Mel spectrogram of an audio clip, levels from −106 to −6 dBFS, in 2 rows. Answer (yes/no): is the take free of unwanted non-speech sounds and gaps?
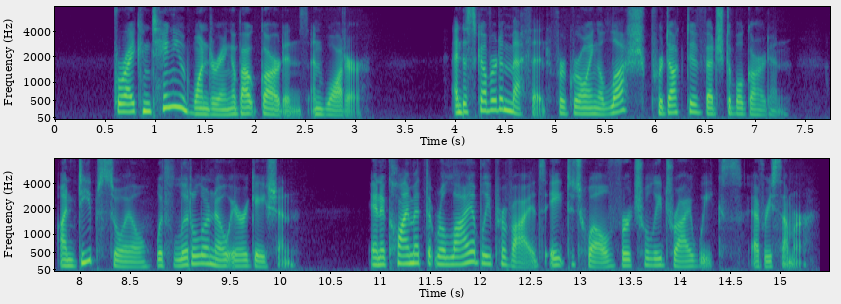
yes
